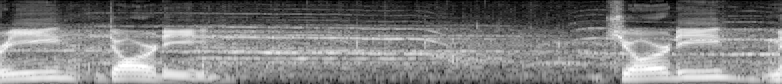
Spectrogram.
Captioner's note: applause, cheering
